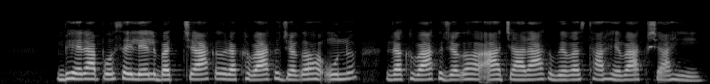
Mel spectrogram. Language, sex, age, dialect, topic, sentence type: Maithili, female, 18-24, Bajjika, agriculture, statement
